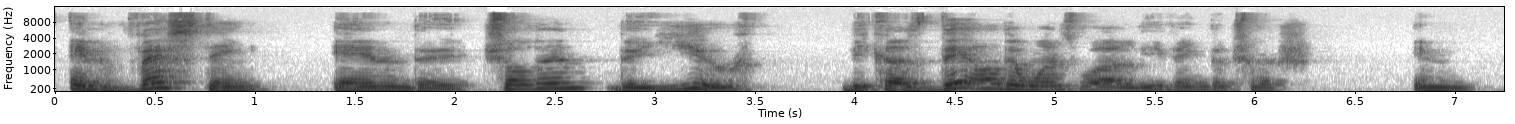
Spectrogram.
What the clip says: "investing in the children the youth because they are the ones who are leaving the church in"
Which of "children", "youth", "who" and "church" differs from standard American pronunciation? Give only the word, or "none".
none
